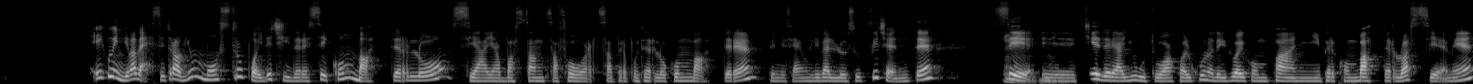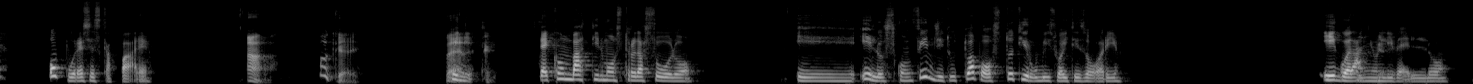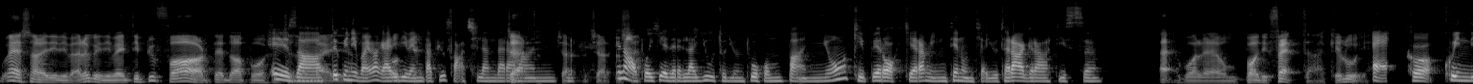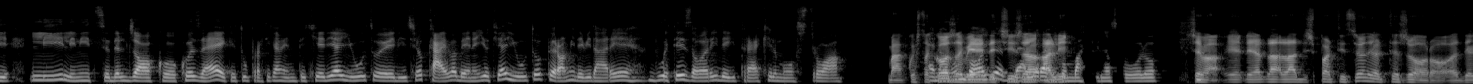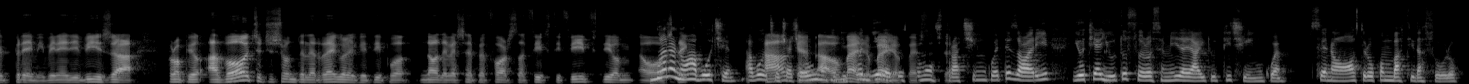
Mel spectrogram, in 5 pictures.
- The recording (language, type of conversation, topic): Italian, podcast, Qual è il tuo gioco preferito per rilassarti, e perché?
- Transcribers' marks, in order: chuckle; "proprio" said as "propio"; in English: "fifty-fifty"; "cioè" said as "ceh"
